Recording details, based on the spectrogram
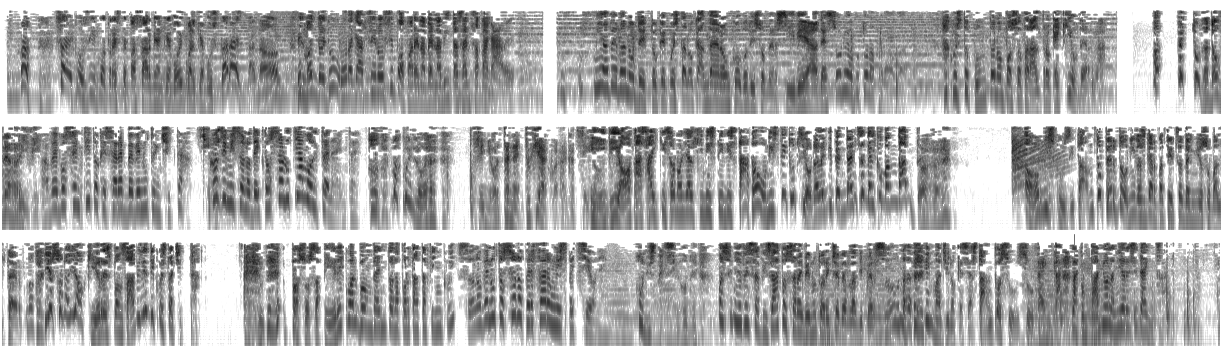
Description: nel cartone animato "FullMetal Alchemist", in cui doppia il serg. Yoki.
